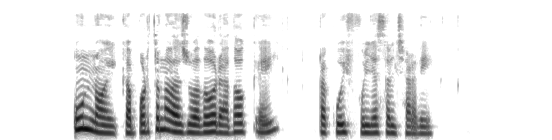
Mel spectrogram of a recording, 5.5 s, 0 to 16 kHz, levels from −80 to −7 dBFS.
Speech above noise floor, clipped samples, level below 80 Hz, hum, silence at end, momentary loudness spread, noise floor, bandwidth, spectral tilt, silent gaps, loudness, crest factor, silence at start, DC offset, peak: 61 dB; under 0.1%; -72 dBFS; none; 1.2 s; 11 LU; -81 dBFS; 11.5 kHz; -7 dB/octave; none; -21 LUFS; 18 dB; 0.75 s; under 0.1%; -4 dBFS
